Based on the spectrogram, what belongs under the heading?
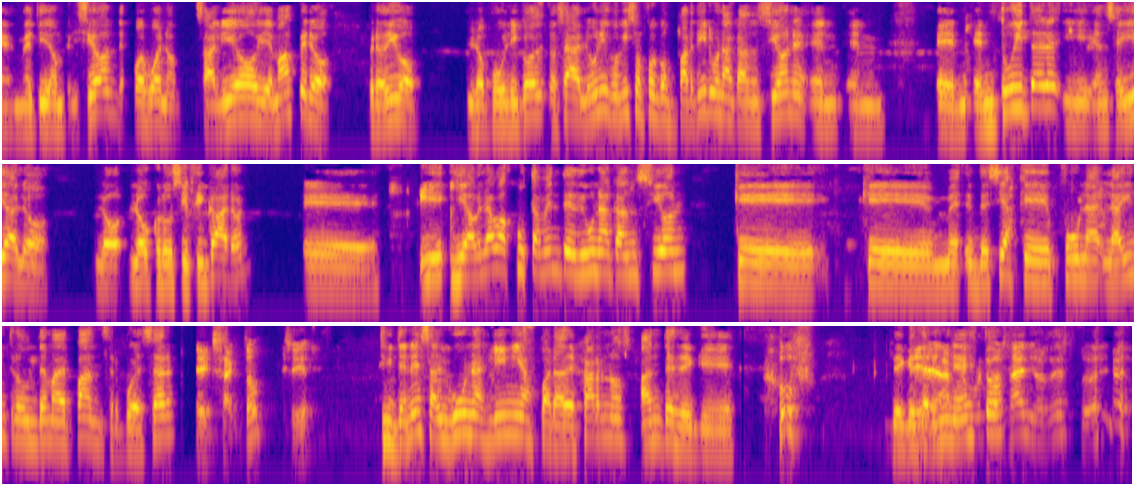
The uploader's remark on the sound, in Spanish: Audio extraído de IG LIVE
